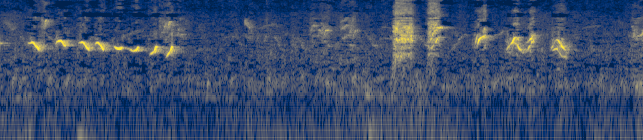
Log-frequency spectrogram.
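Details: Greater green leafbird in gacor song used to train other birds: a quick descending series of short whistles, quiet scattered notes, then loud raspy bursts and a few squeaky chirps.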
